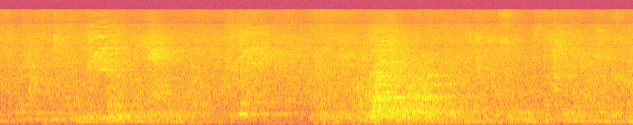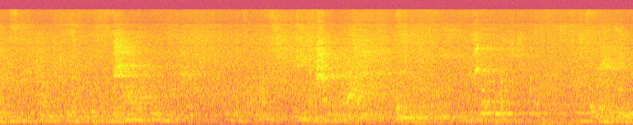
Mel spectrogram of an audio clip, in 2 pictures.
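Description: Several adults talk quietly in a small echoing room.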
